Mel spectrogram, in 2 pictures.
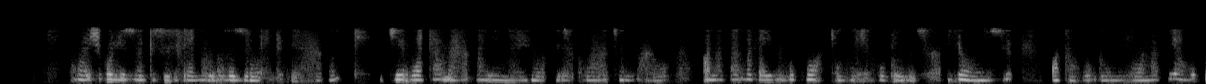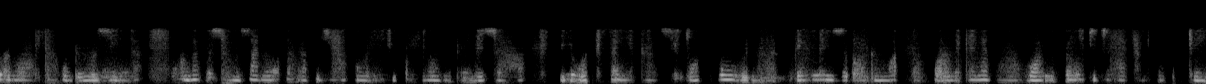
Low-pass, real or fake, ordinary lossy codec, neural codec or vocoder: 5.4 kHz; fake; Opus, 16 kbps; codec, 44.1 kHz, 0.9 kbps, DAC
